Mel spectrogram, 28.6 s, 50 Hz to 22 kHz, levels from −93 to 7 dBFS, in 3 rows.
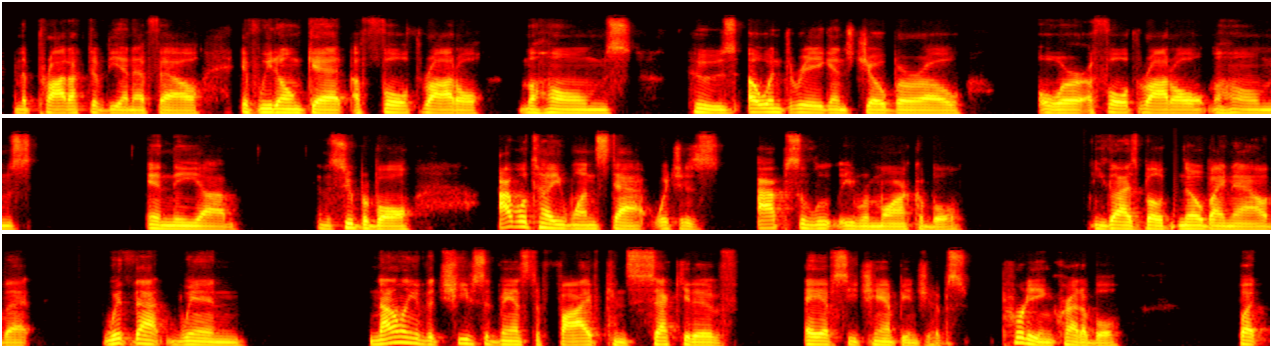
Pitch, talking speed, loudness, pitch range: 110 Hz, 135 wpm, -19 LUFS, 100-125 Hz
